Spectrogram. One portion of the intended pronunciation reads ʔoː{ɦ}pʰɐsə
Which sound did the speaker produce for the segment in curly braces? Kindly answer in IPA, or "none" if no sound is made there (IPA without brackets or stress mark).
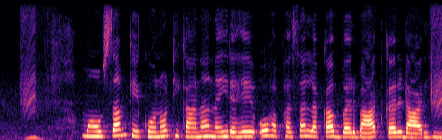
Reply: ɦ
